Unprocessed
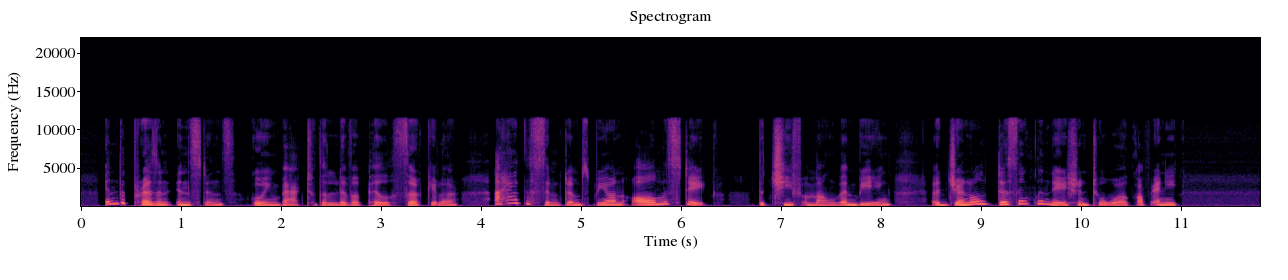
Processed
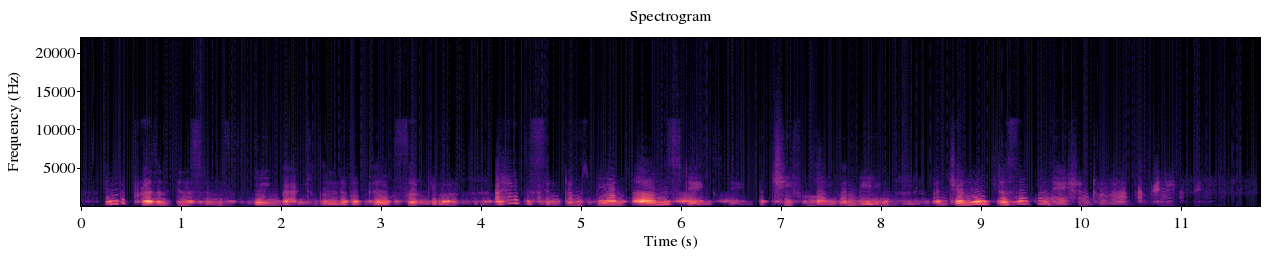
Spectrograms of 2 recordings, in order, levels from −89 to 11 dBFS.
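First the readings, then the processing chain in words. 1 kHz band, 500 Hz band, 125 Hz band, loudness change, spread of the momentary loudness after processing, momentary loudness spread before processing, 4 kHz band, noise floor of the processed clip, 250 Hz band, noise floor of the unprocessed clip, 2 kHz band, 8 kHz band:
+5.5 dB, +4.5 dB, under -25 dB, +2.0 dB, 23 LU, 9 LU, under -10 dB, -62 dBFS, -13.5 dB, -57 dBFS, -5.5 dB, under -10 dB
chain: partial rectifier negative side -12 dB; high-pass 220 Hz; treble shelf 4.9 kHz -10.5 dB; high-pass sweep 640 Hz -> 2.5 kHz, 9.24–10.99 s; small resonant body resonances 310/650 Hz, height 12 dB, ringing for 95 ms; harmonic-percussive split percussive -10 dB; crackle 140 per s -44 dBFS; on a send: feedback delay 416 ms, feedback 18%, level -15.5 dB; on the sum: trim +2.5 dB

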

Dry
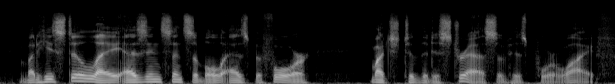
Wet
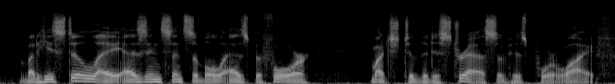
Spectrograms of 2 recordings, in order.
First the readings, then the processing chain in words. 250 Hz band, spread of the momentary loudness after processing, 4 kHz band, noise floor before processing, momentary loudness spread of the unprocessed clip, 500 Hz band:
-3.5 dB, 6 LU, -2.0 dB, -58 dBFS, 10 LU, -4.0 dB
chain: peak limiter -20 dBFS, peak gain reduction 11 dB

